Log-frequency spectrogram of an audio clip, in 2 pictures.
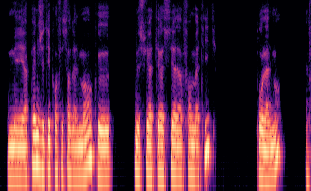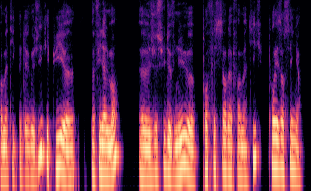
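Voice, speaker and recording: A man's dark, mellow, medium-pitched voice at a moderate pace, with ordinary pitch variation and long, frequent pauses. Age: 70s. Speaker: retired teacher and peer-support founder. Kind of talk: interview. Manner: hesitant, many fillers.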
